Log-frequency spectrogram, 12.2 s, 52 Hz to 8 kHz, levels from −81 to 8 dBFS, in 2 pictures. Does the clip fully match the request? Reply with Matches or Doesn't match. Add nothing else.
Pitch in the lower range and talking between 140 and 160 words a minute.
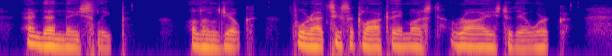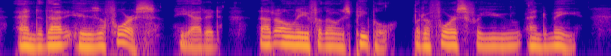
Doesn't match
